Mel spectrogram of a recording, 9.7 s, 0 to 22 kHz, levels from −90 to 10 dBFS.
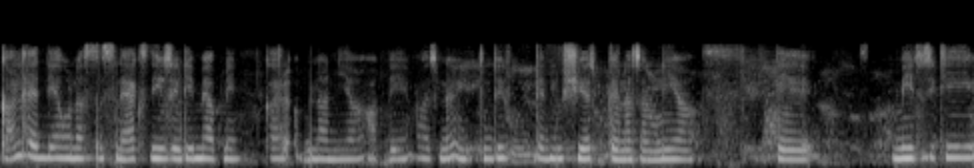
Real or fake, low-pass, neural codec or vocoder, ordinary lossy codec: fake; 7.2 kHz; codec, 24 kHz, 0.9 kbps, WavTokenizer, medium speech release version 1; none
